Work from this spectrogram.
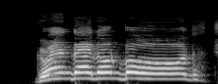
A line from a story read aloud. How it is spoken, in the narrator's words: Joy yells from the helm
